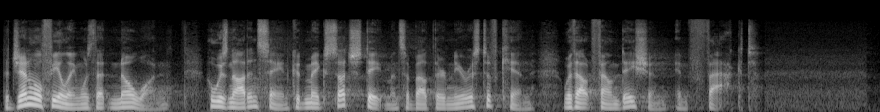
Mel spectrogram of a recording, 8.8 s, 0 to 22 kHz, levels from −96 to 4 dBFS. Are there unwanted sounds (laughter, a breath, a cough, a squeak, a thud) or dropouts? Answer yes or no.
no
